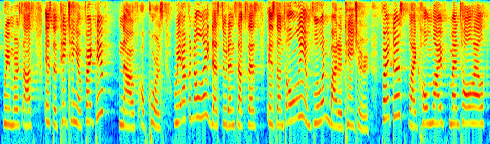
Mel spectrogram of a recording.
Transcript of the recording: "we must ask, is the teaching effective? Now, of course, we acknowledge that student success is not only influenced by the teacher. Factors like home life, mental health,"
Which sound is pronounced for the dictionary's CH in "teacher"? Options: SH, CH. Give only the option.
CH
